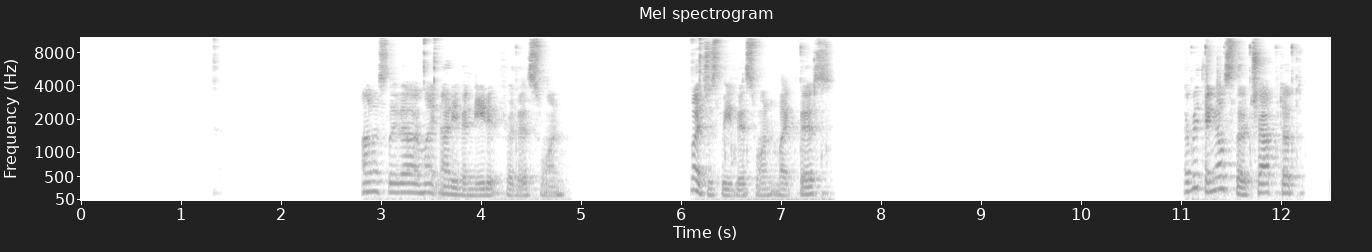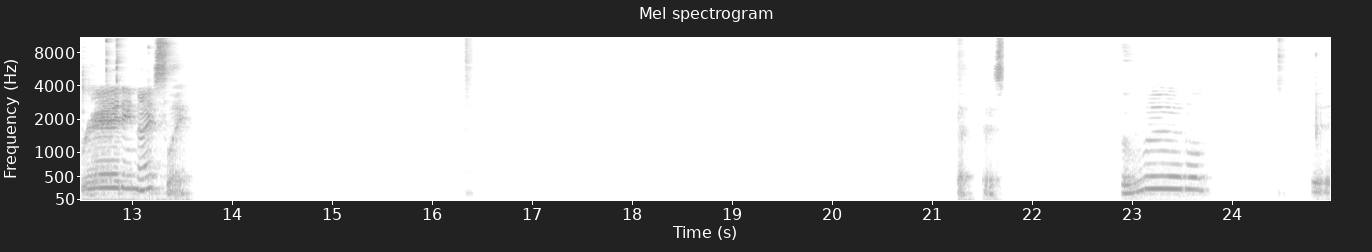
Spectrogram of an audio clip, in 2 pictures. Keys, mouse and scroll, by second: 3.4 click, 4.3 middle click, 5.7 scroll down 1, 6.0 click, 6.4 scroll down 1, 6.6 middle click, 7.4 shift+middle click, 7.8 middle click, 7.9 middle click, 11.0 shift+middle click, 11.4 middle click, 11.4 middle click, 12.2 shift+middle click, 12.7 click, 13.1 middle click, 16.2 click, 16.6 middle click, 17.2 scroll up 1, 17.5 shift+middle click, 18.7 middle click, 18.8 middle click, 19.0 shift+middle click, 19.3 middle click, 19.4 middle click, 19.6 scroll up 1, 21.2 click.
